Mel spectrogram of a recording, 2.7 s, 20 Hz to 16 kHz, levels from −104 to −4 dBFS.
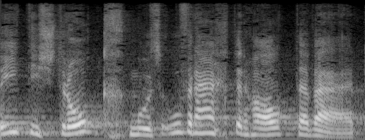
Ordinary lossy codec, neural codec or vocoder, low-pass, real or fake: AAC, 64 kbps; none; 14.4 kHz; real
